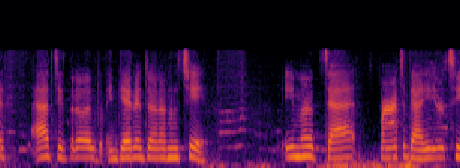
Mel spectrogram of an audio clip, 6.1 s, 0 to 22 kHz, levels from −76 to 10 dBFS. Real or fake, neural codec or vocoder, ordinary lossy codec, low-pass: fake; codec, 16 kHz, 0.5 kbps, X-Codec, HuBERT features, trained on general audio; none; 7.2 kHz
